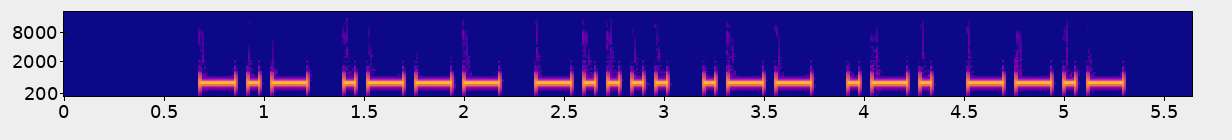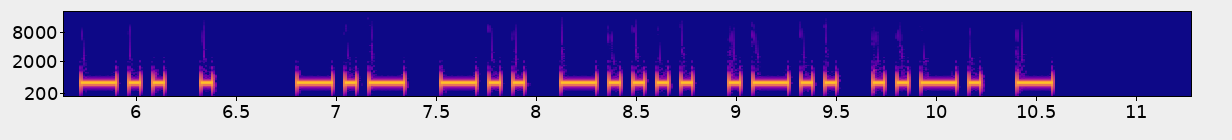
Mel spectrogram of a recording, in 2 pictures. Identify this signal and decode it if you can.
Morse code, heard as a keyed tone, about 20 wpm, 700 Hz. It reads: KJ6WRQ DE KD6LFT
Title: USA Callsign DE Callsign - 6 Characters - 20wpm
